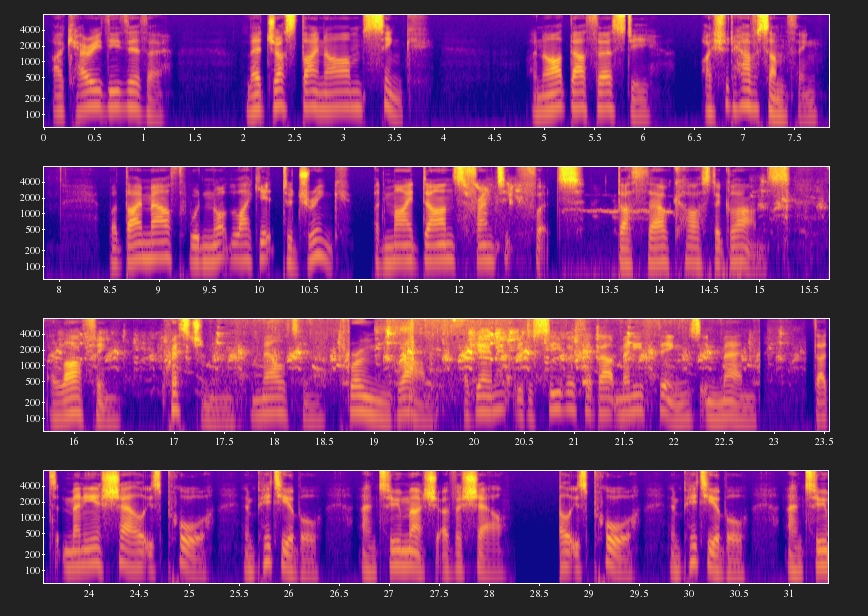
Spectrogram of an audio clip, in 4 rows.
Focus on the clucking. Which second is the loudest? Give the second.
20 s.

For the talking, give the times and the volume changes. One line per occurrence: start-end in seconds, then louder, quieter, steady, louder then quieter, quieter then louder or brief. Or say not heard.
0.1-1.2 brief
2.0-31.3 steady.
